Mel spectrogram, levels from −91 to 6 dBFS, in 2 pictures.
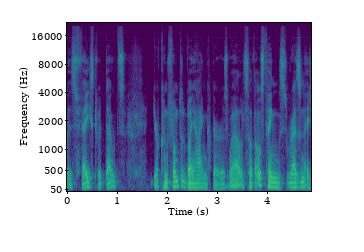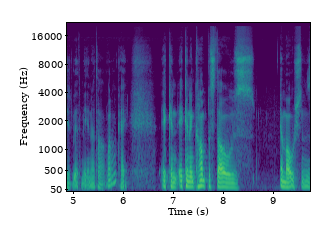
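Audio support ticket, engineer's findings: Short stall from a late packet, 2.81–2.93 s: sound held about 93 ms, slight buzz or dip. Jitter buffer ran dry, receiver stretched the last bit, nothing lost, delay up 93 ms.

Jitter buffer speed-up, 8.62–9.23 s: speech hurried at 113% speed, same pitch. Receiver trimmed pitch-period chunks, about a tenth of a second total, to cut excess buffered delay.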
